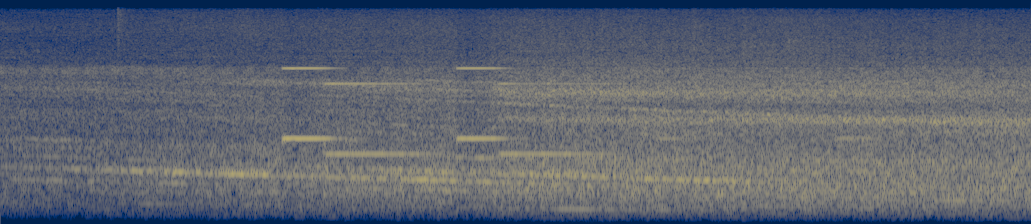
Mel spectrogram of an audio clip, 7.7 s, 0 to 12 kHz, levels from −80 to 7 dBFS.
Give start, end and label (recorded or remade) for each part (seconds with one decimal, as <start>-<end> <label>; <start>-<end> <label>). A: 0.0-5.4 recorded; 5.4-6.8 remade; 6.8-7.7 recorded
